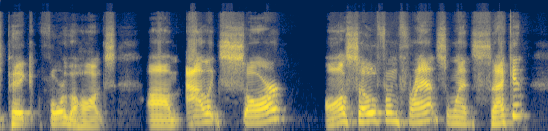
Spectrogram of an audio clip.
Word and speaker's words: Sarr: Since Alex Sarr is from France, do you pronounce the two R's on the end? It's probably like Soir. Soiree. Alex Soiree. Alex Soir. I think I heard somebody say Sarr last night, believe it or not.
